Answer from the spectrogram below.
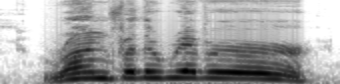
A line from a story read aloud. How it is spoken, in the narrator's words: shouted the wizard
